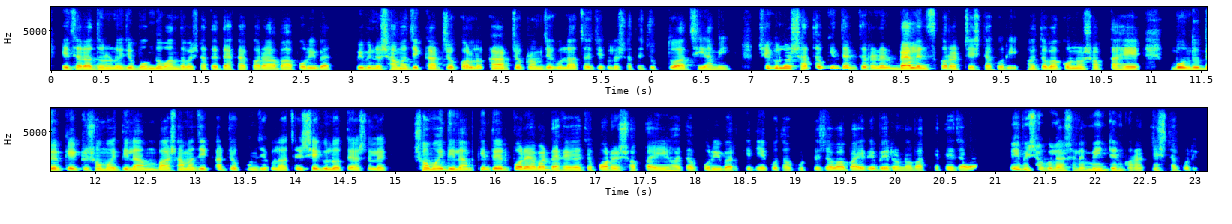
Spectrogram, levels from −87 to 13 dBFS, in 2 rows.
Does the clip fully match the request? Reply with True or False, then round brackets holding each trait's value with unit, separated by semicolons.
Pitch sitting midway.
False (120 Hz)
